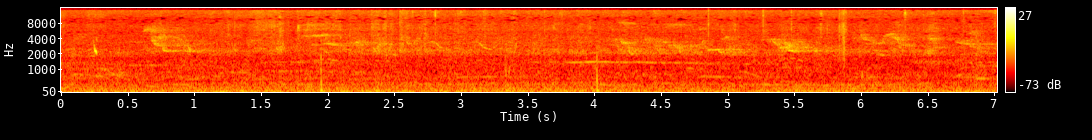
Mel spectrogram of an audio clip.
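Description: Small birds chirping on and off over a steady low background of outdoor noise, with two sharp clicks about two and four seconds in.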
